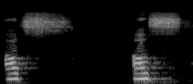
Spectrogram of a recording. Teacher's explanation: اب ہمس کے اندر صاد کے اندر چونکہ ہمس والی صفت ہے یعنی اس میں ہوا بھی نکلتی ہے، تو اس صاد جب آپ کہتے ہیں تو آپ کی زبان اوپر کو جا کے اسٹک کرتی ہے، چپکتی ہے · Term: اتباق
